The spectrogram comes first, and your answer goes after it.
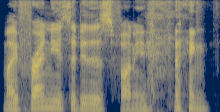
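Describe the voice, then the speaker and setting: A man's voice: fairly high pitch, moderate pace, clear, resonant tone, no echo. A young man co-hosting a comedy podcast, telling stories in casual chat with lots of fillers and restarts. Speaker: podcast co-host.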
